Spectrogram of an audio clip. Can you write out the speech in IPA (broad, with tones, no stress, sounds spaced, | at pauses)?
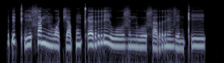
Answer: ɗ ɪ˦ kʼ iː˨˦ s a˦ ŋ ĩ˨ β ɔ˨ t͡ʃ a˨ p ũ˦ kʼ ɛ˦ r iː˦˨ w uː˨ z ɪ˨ n β uː˨ s a˨ r ĩ˦ z iː˨ n kʼ iː˦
